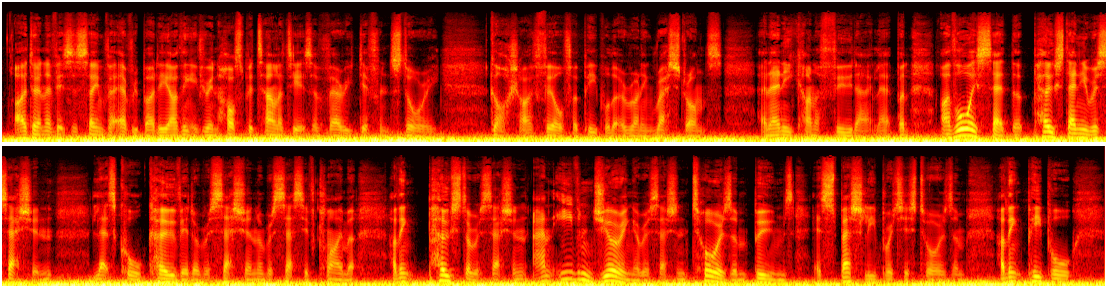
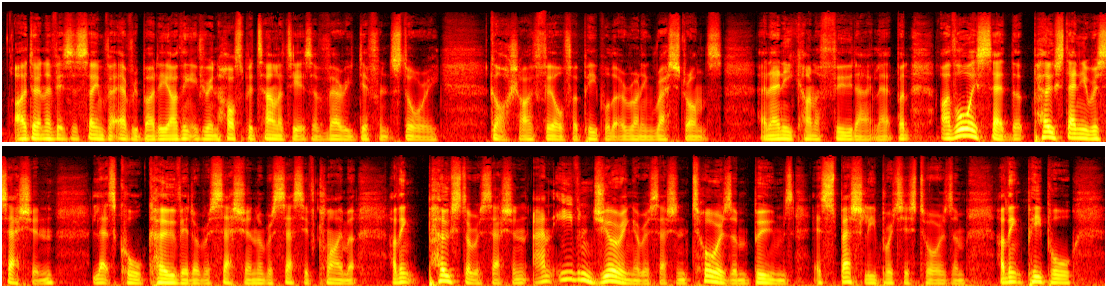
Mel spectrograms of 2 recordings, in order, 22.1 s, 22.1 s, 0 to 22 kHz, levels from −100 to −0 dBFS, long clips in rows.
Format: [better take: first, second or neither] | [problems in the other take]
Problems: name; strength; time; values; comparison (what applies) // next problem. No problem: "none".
second | low rumble; noticeable; throughout; 15 dB below the speech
